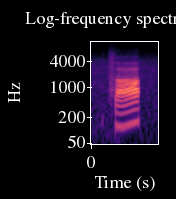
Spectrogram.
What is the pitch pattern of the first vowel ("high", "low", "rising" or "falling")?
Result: rising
